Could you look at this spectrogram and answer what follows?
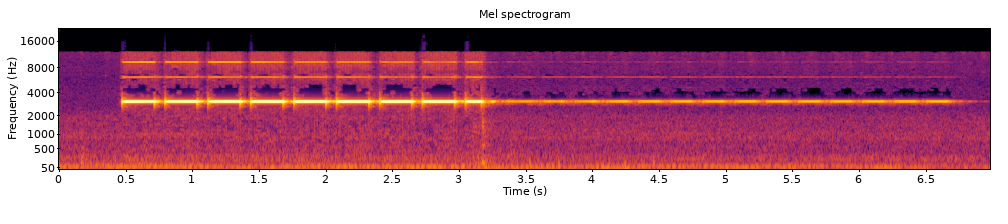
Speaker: yes, you can hear the heat alarm in the kitchen going at the same time as this. So the house code function has worked, and they're now radio linked together.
